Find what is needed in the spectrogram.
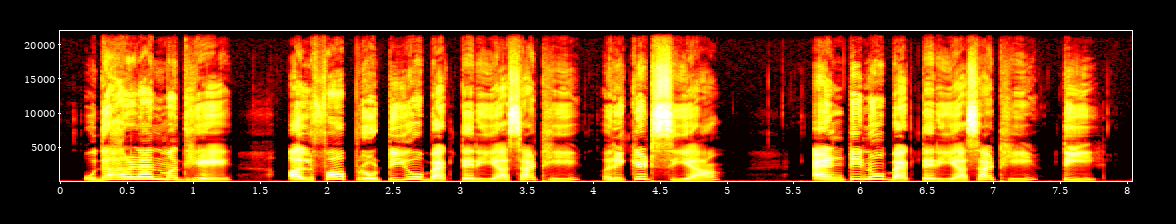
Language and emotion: Marathi, neutral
